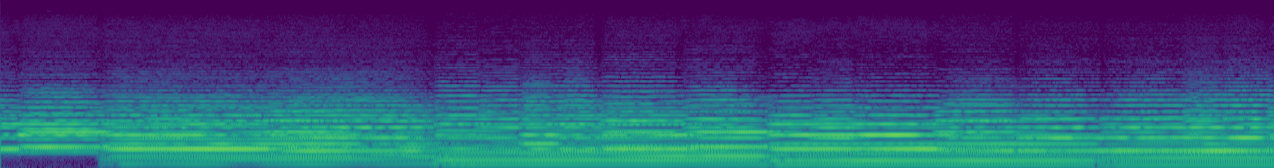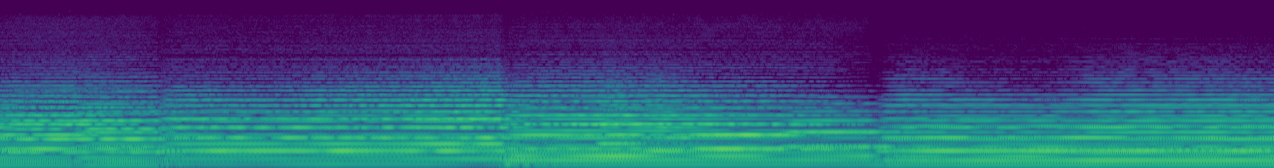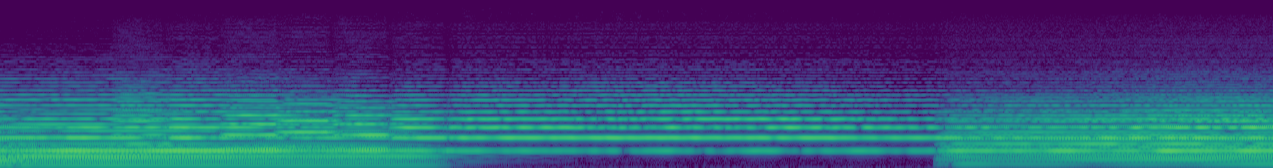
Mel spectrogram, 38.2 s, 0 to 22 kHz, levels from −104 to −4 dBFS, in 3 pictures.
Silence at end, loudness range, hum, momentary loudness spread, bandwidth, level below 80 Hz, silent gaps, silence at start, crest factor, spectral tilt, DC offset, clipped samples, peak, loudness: 0 s; 4 LU; none; 6 LU; 6 kHz; -52 dBFS; none; 0 s; 14 dB; -9.5 dB/octave; under 0.1%; under 0.1%; -20 dBFS; -34 LUFS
